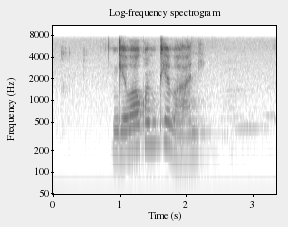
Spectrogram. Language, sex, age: South Ndebele, female, 22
